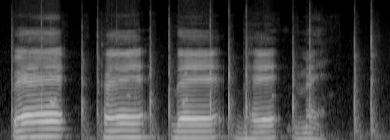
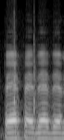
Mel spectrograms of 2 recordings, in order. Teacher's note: इनका उच्चारण स्थान है ओष्ठ, इसलिए इनको मित्रों कहते हैं ओष्ठ्य वर्ण।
